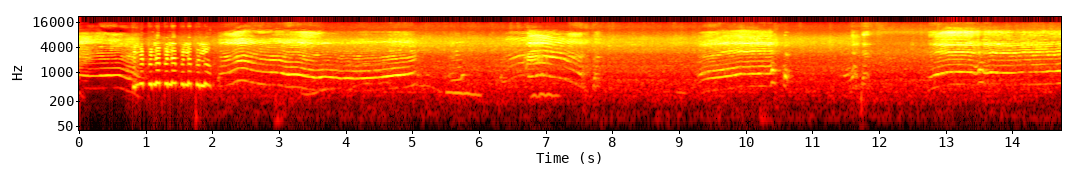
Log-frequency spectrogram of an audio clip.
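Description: A young child squeals and coos in a high, sing-song voice close by.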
